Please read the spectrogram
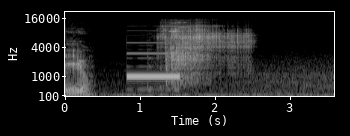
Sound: cash app notification sounding

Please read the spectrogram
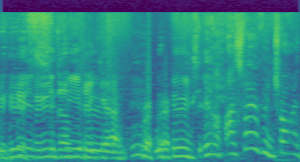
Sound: laughing

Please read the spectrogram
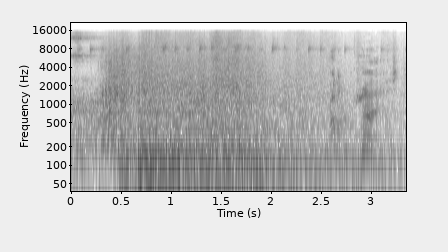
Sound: plane crashes

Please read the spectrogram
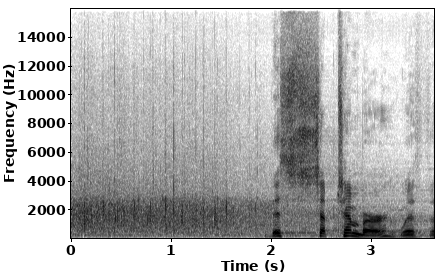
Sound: applause

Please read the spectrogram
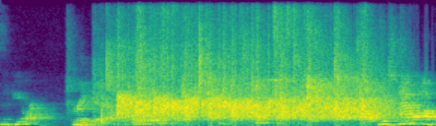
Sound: applause

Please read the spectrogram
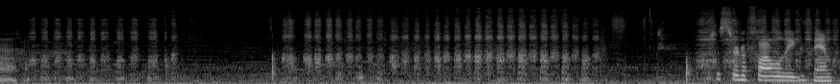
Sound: even more soothing scraping sounds

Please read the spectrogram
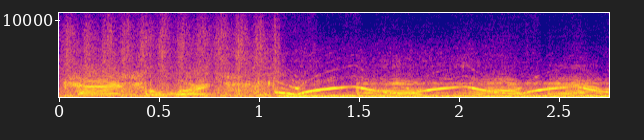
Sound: siren

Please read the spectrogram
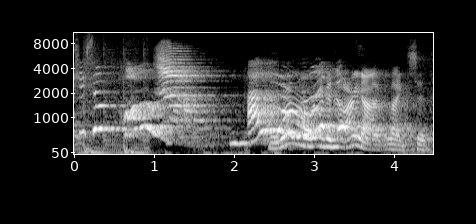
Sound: baby cries out

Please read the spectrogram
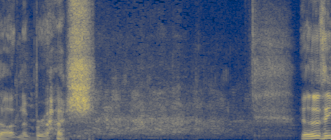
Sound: laughter

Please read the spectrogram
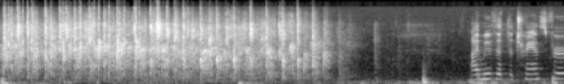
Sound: applause

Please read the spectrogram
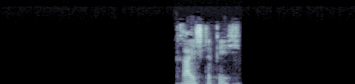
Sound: fast Pronunciation

